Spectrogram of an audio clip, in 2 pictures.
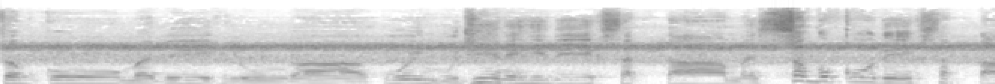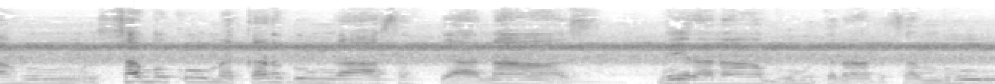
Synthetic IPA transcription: sɐbkomɛ̃d̪eːkʰlũːŋɡakoːimʊd͡ʒʱenɐɦĩd̪eːkʰsɐkt̪amɛ̃ːsɐbkod̪eːkʰsɐkt̪aɦũ | sɐbkomɛ̃kɐɾd̪ũːŋɡasɐt̪ja̰ːnaːs | meːɾaːnãːbʱuːt̪naːt̪sɐ̃mbʱuː

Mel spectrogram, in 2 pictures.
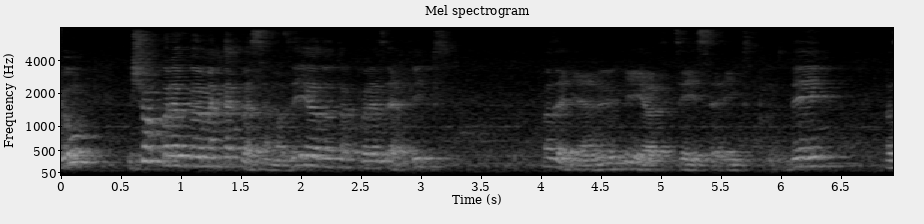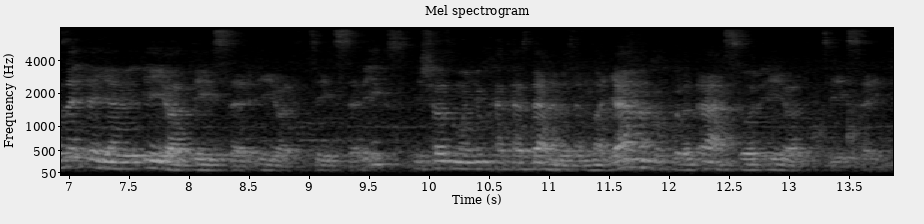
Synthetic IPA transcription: joːeːʃɒkːo̞ɾɛbːøːlmɛkhat̪ʋɛsɛmɒzeːɒd̪o̞t̪ɒkːo̞ɾɛzɛfiks | ɒzɛɟɛnløːʔeːɒd̪t̪seːsɛɾikspluzd̪eː | ɒzɛɛɟɛnløːʔeːɒd̪ːeːsɛreːɒt̪seːsɛɾikseːʃɒzmo̞ɲɟukhat̪hɒɛst̪ɛlnɛvɛzɛmnɒɟaːnɒkɒkːo̞ɾɒzaːsoɾeːɒd̪seːsɛ̰ɾḭ

